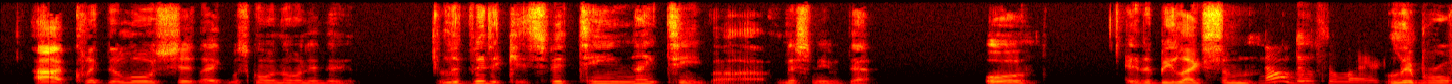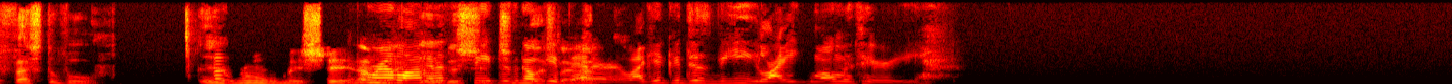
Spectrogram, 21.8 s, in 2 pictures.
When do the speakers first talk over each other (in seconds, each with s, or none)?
13.5 s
